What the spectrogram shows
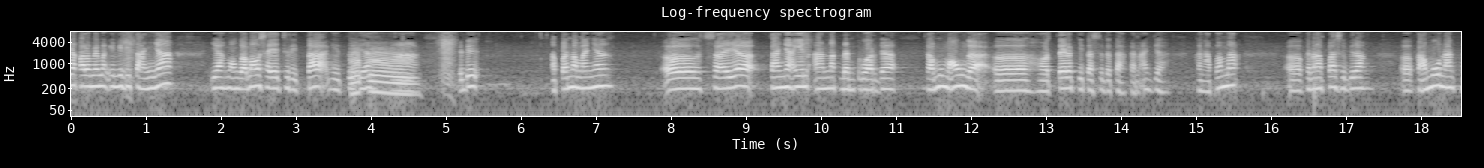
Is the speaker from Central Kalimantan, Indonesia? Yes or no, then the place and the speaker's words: yes; Palangkaraya, Central Kalimantan, Indonesia; Saya kan dari Palangkaraya, Kalimantan Tengah.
